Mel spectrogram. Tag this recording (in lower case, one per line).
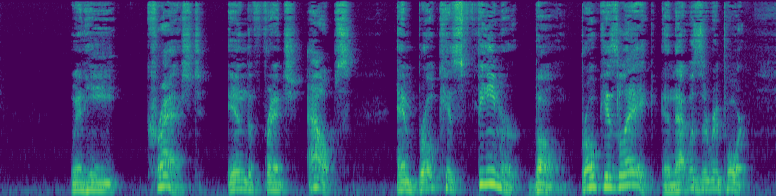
speech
